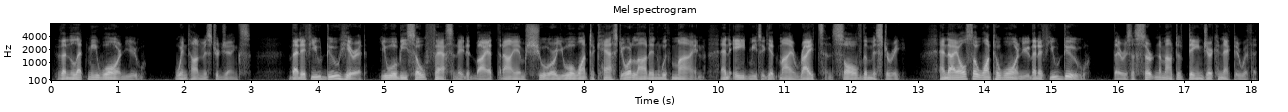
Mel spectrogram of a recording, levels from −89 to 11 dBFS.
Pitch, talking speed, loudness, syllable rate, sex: 85 Hz, 225 wpm, -22 LUFS, 5.1 syllables/s, male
